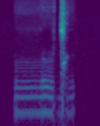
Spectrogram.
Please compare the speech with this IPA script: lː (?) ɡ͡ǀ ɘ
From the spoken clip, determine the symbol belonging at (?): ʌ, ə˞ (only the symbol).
ə˞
